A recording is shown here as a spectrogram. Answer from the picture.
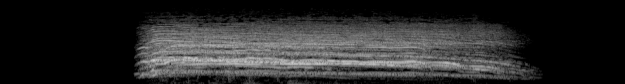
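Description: A group of voices, children's by the sound, cheering in one long shout that drifts slightly down in pitch and fades out. It starts after about a second and a half of silence and has died away well before the end.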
